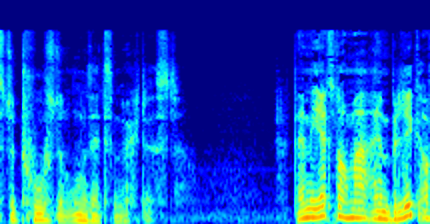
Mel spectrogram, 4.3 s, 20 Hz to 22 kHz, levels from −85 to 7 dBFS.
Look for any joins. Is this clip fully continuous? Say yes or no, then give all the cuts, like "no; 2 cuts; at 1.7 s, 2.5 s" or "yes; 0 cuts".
yes; 0 cuts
